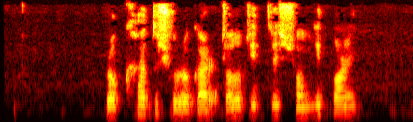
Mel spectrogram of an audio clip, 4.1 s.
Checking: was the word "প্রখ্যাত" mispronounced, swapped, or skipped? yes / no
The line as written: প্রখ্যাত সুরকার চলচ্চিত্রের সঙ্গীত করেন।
no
